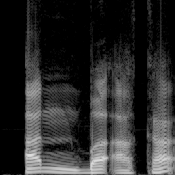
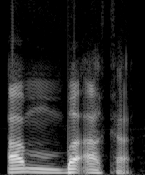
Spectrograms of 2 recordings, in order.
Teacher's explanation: seperti ini ya maka alternatif paling mudah secara pengucapan adalah apa diganti Nun sukunnya menjadi mim sukun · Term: hukum iqlab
